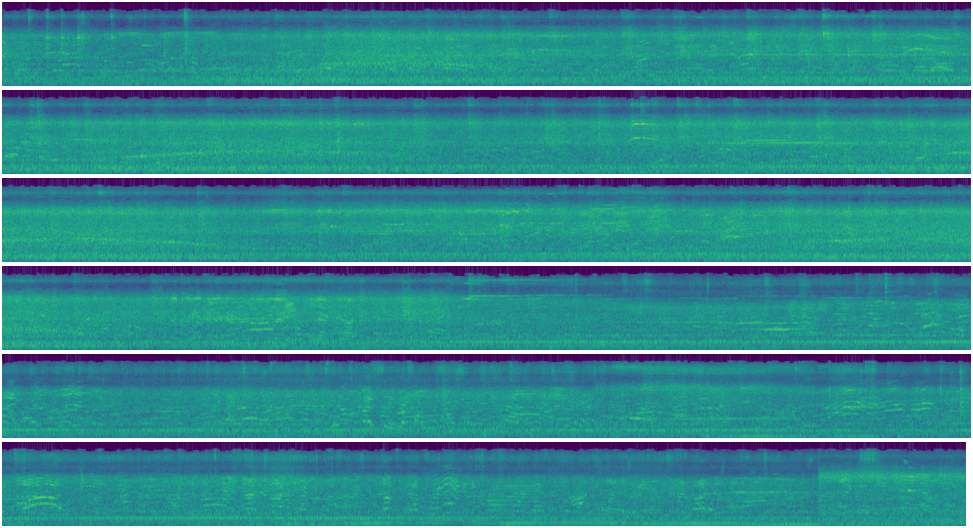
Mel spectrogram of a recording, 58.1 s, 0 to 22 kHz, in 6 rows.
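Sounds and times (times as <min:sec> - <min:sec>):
crowd chatter: 0:00.0 - 0:58.0
ride machinery hum: 0:00.0 - 0:58.0.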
